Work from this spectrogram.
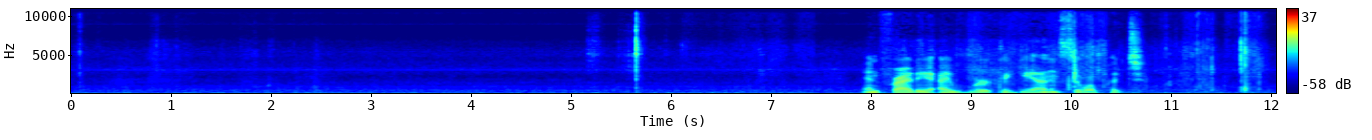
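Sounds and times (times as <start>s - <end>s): paper sticker rustling: 8.6s - 12.0s.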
